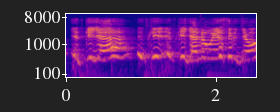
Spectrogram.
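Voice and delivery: high, tearful quote with a catch of crying; retold crying. Sister upset about dyeing her hair, crying. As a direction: voice the sister close to tears. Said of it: "Y empezó a llorar".

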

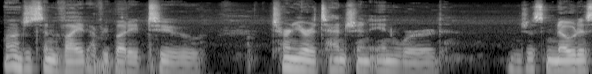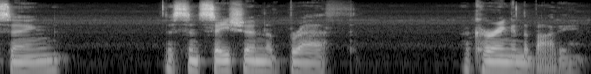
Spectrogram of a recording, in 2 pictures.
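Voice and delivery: calm, unhurried guidance with long pauses between phrases; guided meditation. Real, not acted. Meditation leader guiding everybody to turn attention inward, calm and spacious. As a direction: lead the group gently inward, leaving space after each phrase.

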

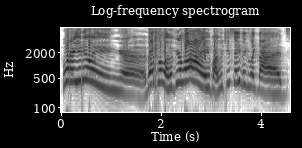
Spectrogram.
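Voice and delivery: loud, high exasperated telling-off; outraged scolding. Real, not acted. Scolding the TV character over his line, loud and high. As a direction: scold him like he just ruined everything.

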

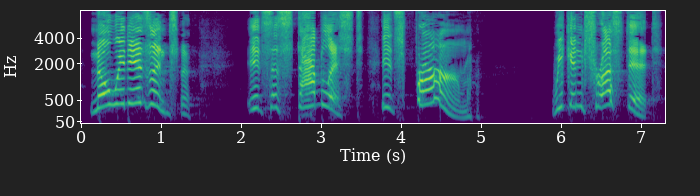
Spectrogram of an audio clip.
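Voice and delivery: loud, rising sermon proclamation; booming preacher's declaration; preaching at full force. Acted. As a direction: proclaim the Lord's authority from the pulpit. Preacher affirms Scripture emphatically.

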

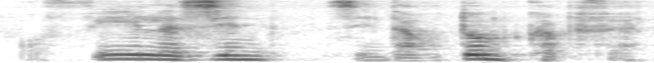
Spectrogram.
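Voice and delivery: ordinary delivery, nothing marked

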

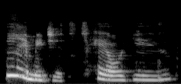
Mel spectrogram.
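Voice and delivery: slow Southern drawl, drawn out; Southern grandmother. Retold or imitated. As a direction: imitate a Southern grandmother, taking it slowly. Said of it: "with her Southern accent".

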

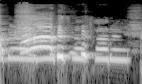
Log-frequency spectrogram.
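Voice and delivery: high, loud laughing reply; cracking up at the mom story. Real, not acted. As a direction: squeal it through laughter.

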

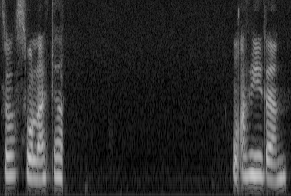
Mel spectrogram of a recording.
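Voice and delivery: ordinary talk, nothing marked

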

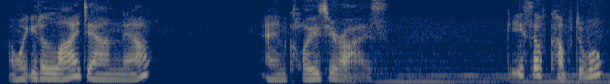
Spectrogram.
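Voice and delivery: gentle guided relaxation over music; guided meditation. Acted. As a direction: ease the listener into calm, softly. Leads a meditation.

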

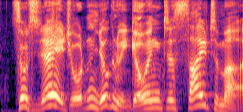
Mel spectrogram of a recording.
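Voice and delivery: high, loud mock announcement; company boss. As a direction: imitate an over-eager employer giving orders. Acting out the company's bosses.

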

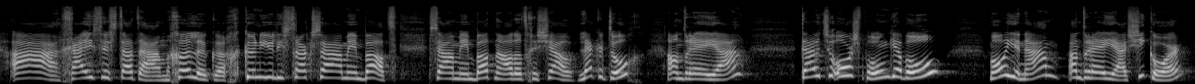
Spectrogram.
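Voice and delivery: chummy man making himself at home; overbearing jovial neighbour. Acted. Neighbour inspects the couple's new house and flatters Andrea, jovial.

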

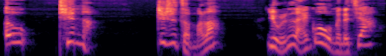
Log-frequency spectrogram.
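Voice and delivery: high, alarmed exclamation; shocked bear. Acted. Bears discovering an intruder at home, high and shocked.

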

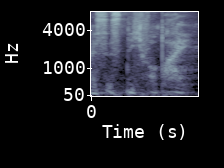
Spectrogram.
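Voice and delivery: a secret hint, barely voiced; gentle whisper. Jesus whispering comfort to his disciples. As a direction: whisper es ist nicht vorbei softly.

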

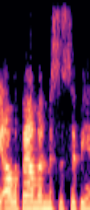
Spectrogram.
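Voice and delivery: ordinary talk, nothing marked

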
